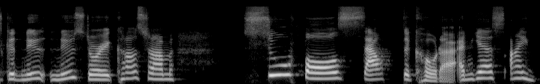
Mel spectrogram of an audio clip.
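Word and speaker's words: Sioux Falls: Today's good news story comes from Sou Falls, South Dakota. And yes, I did look up how to pronounce sue because I was like, how do you pronounce this?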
